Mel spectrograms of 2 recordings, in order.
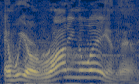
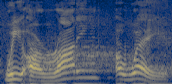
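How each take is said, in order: First: Said in the usual way. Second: Rotting drawn out slowly and a bit higher; stress on rotting. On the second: Shown as a demonstration. Preacher dwelling on the people's confession with a slow stressed rotting. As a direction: lean hard on rotting, slowly. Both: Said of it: "self-confession".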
